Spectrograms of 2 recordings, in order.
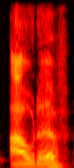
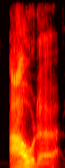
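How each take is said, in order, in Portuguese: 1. As duas palavras são ditas separadamente e por completo. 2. As palavras se juntam numa forma rápida, 'outta'. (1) "pode ser pronunciado out of" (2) "falando rápido, ... ou aura"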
